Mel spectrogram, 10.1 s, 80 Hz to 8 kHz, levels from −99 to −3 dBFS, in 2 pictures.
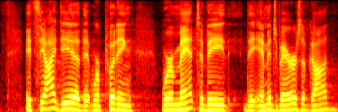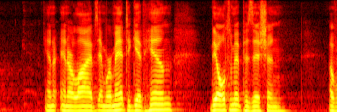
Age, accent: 40-59, American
